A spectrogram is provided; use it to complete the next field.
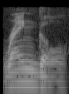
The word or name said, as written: Wrangel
